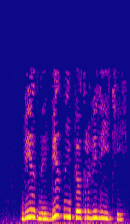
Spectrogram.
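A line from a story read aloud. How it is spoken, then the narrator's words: Tender whisper. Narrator (Russian): дядя ласково шептал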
